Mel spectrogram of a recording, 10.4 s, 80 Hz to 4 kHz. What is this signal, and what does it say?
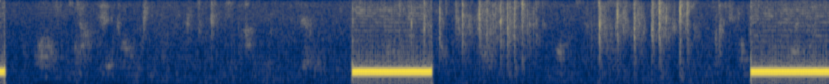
Ringback tone (Europe, 425 Hz), with speech.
